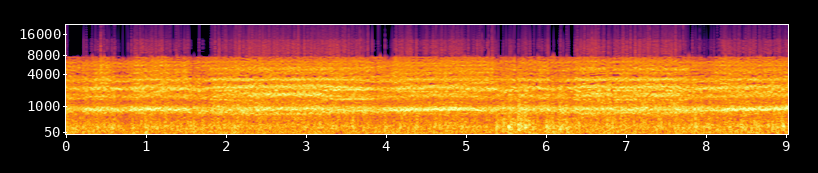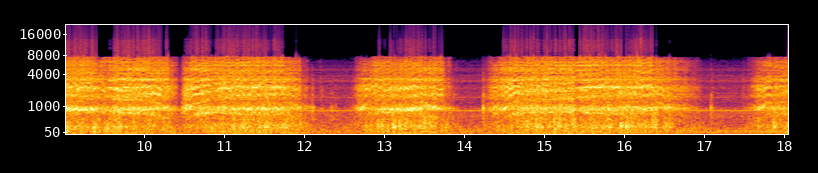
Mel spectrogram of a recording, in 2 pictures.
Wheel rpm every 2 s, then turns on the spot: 190, 200, 190, 200, 190, 140, 70, 130, 80.
none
